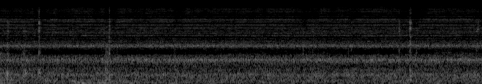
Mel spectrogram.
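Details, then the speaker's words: Coleman 502A camp stove, first use, heating a pot of coffee: steady, even hissing burner roar with no sputtering or surging, putting out strong heat; running clean. "can hear that 502, she sounds nice, doesn't it? Let's put the pot on here, and we'll just see how long it takes."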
